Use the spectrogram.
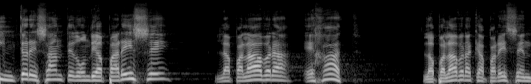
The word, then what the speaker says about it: Ejad: Y esa palabra, el Señor, nuestro Dios, es uno, es una palabra que se pronuncia Ejad. E-J-A-D.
